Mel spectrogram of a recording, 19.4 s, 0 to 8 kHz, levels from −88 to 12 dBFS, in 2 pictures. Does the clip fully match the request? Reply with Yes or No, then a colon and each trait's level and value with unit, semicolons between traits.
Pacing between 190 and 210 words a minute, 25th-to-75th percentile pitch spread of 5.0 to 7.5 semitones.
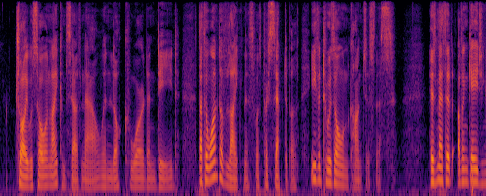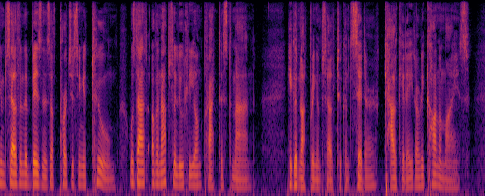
No: average, 160 wpm; wide, 5.5 semitones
